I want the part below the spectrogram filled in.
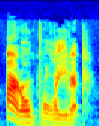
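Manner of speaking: loud, gruff disbelief; gruff old frog. A narrator's reading. Grandfather Frog refusing to believe the muskrat, gruff. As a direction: croak a firm dismissal.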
